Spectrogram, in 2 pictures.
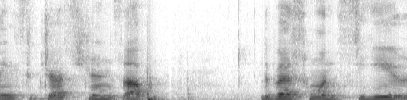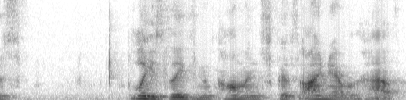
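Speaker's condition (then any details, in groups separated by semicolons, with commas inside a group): Disability causing slurred speech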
